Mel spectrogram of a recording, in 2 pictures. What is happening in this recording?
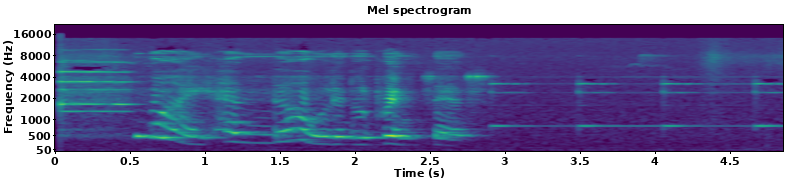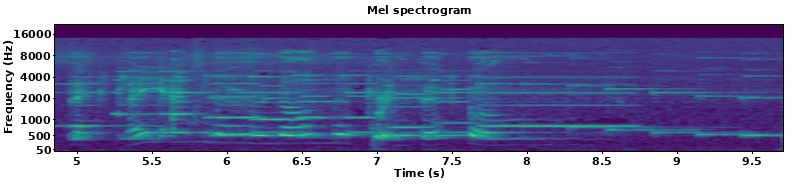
Telephone rings and woman speaks, music plays and she sings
